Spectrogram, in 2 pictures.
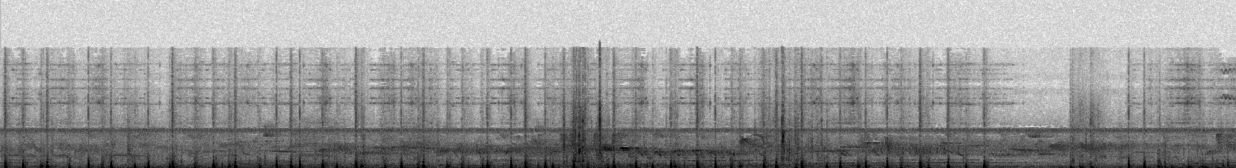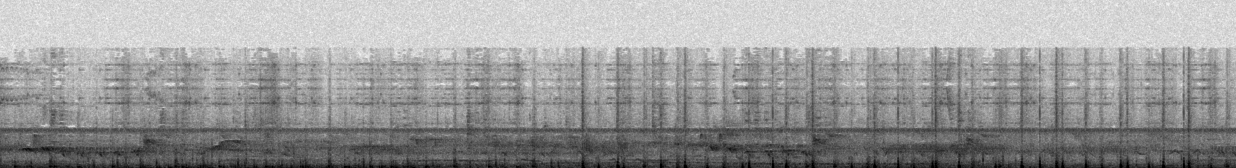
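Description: A mount's hooves gallop on a path.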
